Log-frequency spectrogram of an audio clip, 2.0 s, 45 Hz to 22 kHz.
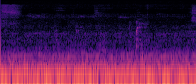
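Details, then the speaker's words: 2010 BMW X5 E70 30i going into limp mode with reduced engine power, shaking badly at idle. A low, lumpy, stumbling idle rumble from misfiring, probably from a failed ignition coil or spark plug. "like right now this car is like really shaking so I know that it's probably an ignition coil or a spark plug"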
